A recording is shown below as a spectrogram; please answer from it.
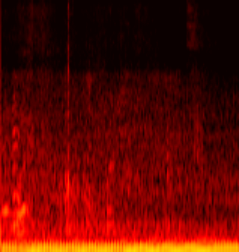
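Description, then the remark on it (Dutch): A convertible car roof closing, with a steady low electric motor hum running throughout and a voice briefly speaking near the start. “Oh, daar gaat het dak erop.”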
